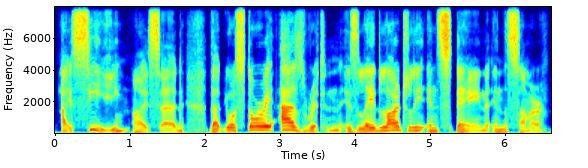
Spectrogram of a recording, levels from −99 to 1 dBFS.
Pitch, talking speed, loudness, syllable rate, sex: 155 Hz, 155 wpm, -20 LUFS, 3.8 syllables/s, male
